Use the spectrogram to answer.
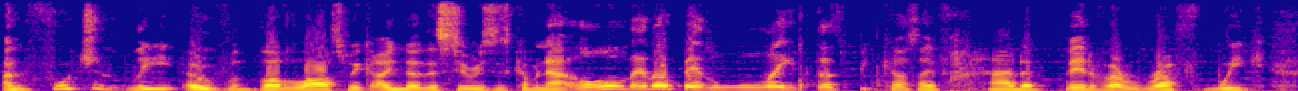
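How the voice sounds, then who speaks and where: With music in the background, a man speaks at a very fast pace. His high voice swings very widely in pitch. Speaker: gaming YouTuber. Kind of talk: gameplay commentary voiceover.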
